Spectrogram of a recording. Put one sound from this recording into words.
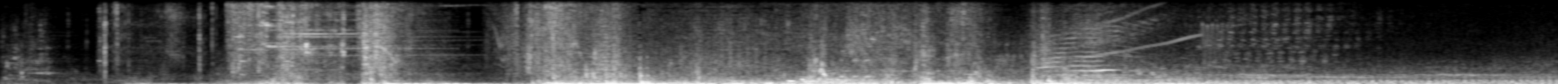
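A deep rushing whoosh roars up and slowly fades.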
